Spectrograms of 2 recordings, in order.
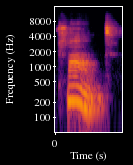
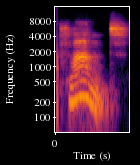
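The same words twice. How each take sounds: First: The vowel is low and back, in a British accent. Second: The vowel is fronted, in an American accent. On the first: "in British English" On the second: "in American English"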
